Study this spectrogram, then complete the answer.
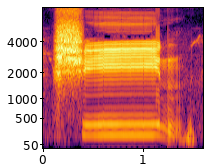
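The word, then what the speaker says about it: شين: শিন, শিন এটা হচ্ছে সি, আর হচ্ছে শি।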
